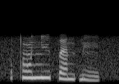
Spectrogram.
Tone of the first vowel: high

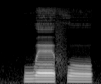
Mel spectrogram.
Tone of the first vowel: low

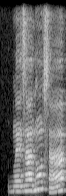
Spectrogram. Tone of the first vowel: low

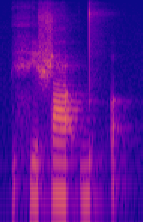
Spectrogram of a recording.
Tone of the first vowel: low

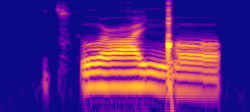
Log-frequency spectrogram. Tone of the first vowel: high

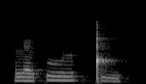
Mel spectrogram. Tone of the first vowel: low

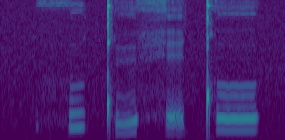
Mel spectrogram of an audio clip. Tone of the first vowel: high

